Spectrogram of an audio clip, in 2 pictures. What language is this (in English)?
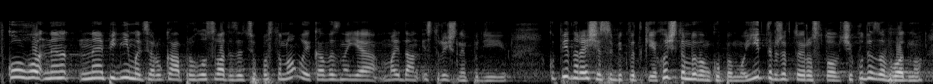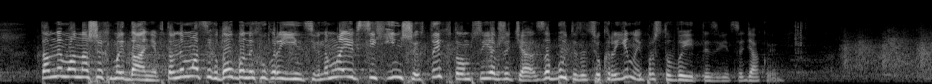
Ukrainian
